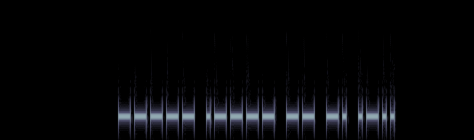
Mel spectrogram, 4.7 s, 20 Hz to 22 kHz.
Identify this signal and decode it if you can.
Morse code, heard as a keyed tone, about 30 wpm, 700 Hz. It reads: 01MNL
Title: Code Groups - 5 Letter:Numbers - 30wpm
